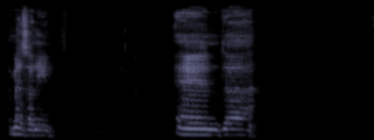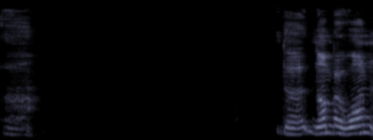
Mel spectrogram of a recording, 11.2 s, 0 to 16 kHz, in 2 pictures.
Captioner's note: pauses 6 seconds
